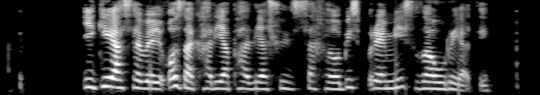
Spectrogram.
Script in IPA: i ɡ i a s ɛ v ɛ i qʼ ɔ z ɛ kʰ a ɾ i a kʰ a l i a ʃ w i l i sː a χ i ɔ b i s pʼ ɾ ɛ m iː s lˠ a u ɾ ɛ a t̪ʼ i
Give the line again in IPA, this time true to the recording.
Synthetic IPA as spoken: i ɡ i a s ɛ v ɛ i qʼ ɔ z a kʰ a ɾ i a pʰ a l i a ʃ w i l i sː a χ ɛ ɔ b i s pʼ ɾ ɛ m iː s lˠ a u ɾ ɛ a t̪ʼ i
